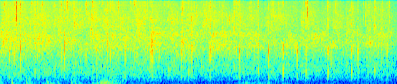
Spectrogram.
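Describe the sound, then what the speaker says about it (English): A meetup audience claps to welcome a speaker onto the stage, a full and steady round of applause from many people, busy and continuous with sharper individual claps near the end, and faint murmuring beneath it. "Maybe we get a big round of applause for Mr."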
